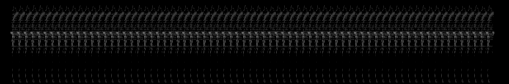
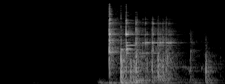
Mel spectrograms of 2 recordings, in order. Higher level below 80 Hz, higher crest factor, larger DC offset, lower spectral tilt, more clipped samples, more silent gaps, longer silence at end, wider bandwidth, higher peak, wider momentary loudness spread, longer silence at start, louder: second, under -90 dBFS vs -52 dBFS; second, 12 dB vs 26 dB; neither; second, 2.5 dB/octave vs -1 dB/octave; neither; neither; about the same, 0.15 s vs 0.1 s; about the same, 17 kHz vs 17.5 kHz; second, -28 dBFS vs -4 dBFS; second, 0 LU vs 19 LU; second, 0.1 s vs 1.1 s; second, -37 LUFS vs -24 LUFS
